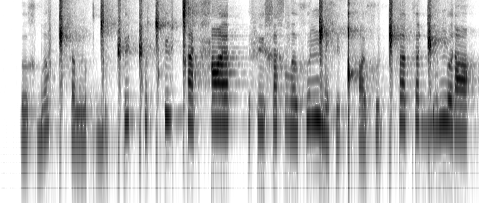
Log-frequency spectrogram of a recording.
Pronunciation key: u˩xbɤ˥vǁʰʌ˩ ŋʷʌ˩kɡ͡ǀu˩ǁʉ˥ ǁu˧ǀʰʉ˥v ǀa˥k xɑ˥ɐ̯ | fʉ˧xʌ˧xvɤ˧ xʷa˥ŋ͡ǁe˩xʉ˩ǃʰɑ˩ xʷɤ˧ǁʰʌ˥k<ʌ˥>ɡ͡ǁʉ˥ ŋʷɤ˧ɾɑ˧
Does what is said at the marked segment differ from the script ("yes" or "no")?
no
